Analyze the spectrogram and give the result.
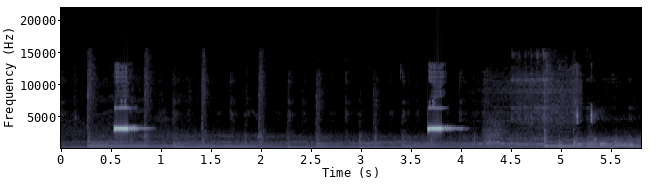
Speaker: As you can hear, a beeping alarm has been activated to signify that no power is being supplied to the oxygen concentrator.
